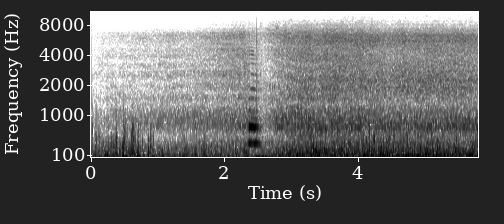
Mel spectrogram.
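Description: Passenger train approaching and passing beneath, giving one short toot on its horn about two and a half seconds in, followed by the steady rushing noise of the train running by. Wind buffets the microphone in the first second or so.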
